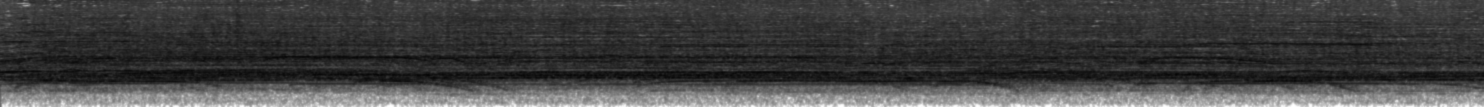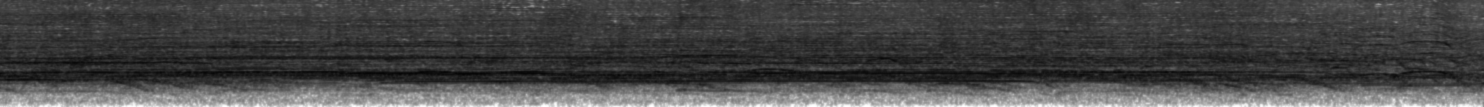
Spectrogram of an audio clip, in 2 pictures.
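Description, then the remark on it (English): A large audience shouts and cheers together in a dense, sustained roar of overlapping voices, with rising and falling cries and whoops that stay loud and steady for the whole half minute. “Now, if you believe it, jump up and shout like you never shouted in your life.”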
